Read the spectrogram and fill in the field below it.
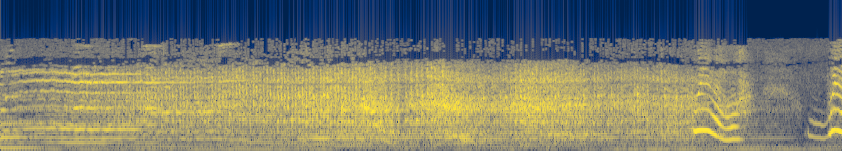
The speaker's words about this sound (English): Why, Will. It's an automobile.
